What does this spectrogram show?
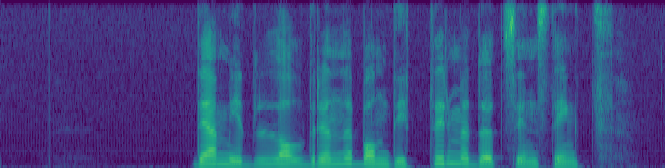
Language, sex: Norwegian, female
